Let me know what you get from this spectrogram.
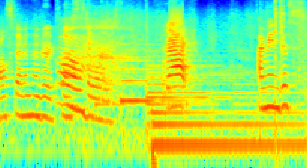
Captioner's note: sighs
